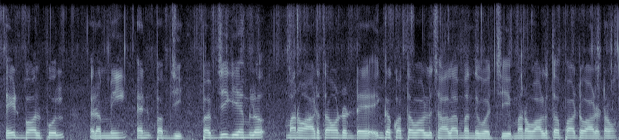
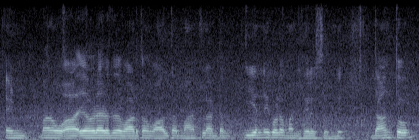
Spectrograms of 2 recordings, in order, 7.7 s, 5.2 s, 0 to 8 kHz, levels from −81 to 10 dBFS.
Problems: constant background noise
